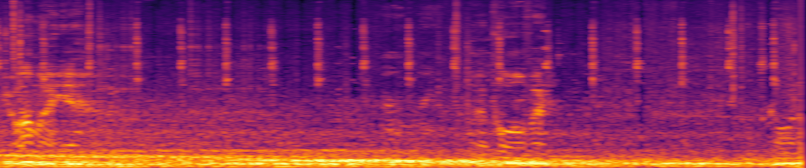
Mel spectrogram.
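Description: Steady engine and road drone inside a minivan's cabin while it drives along a town road.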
